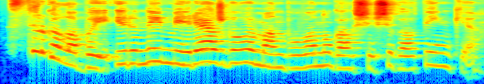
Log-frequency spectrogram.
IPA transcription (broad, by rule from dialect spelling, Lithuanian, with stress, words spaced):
ˈsʲɪrɡoː lˠɐˈbɐɪ ɪr ɪˈnɐɪ ˈmʲɪrʲɛ ˈɐʃ ɡɐlˠʋoːj ˈmɐn ˈbʊʋoː ˈnʊ ˈɡɐlˠ ʃʲɛˈʃʲɪ ˈɡɐlˠ ˈpʲɪŋʲkʲɪ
